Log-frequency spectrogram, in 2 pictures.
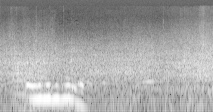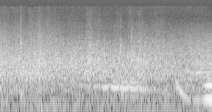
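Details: Bowhead whale singing underwater: a loud, rich, buzzy low moan layered with harmonics in the opening seconds, then quieter wavering tones and a brief dipping sweep near the end over a steady watery rumble.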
